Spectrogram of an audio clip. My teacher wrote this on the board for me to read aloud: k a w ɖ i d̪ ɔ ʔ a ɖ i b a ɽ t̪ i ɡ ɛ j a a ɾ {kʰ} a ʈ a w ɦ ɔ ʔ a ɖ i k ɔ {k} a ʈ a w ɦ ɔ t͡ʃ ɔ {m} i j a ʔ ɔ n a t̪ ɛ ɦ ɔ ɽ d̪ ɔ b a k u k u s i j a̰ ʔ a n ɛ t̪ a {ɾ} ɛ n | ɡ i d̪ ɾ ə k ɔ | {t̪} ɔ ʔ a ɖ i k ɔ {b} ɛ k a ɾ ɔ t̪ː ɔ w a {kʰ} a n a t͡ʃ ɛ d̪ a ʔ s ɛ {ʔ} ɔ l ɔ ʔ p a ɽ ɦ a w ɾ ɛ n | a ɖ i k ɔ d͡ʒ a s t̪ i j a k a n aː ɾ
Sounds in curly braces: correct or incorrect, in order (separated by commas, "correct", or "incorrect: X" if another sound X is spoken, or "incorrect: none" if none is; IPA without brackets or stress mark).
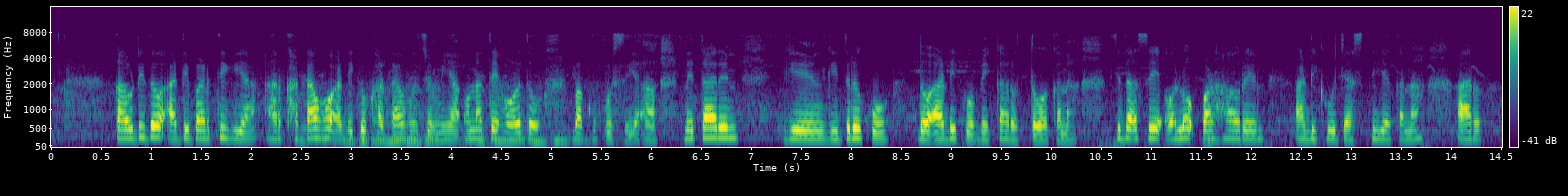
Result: correct, incorrect: kʰ, correct, correct, incorrect: d̪, correct, incorrect: k, correct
